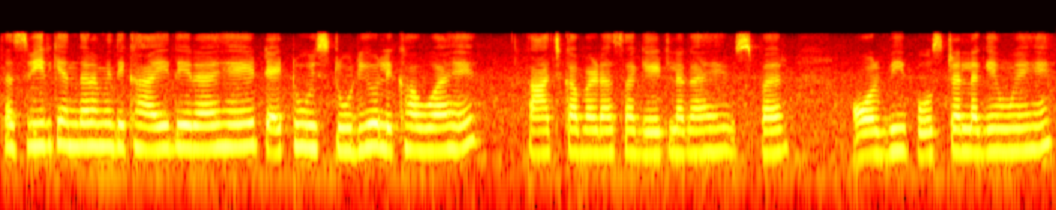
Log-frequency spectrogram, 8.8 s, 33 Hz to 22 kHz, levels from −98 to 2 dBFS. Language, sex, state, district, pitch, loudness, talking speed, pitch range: Hindi, male, Madhya Pradesh, Bhopal, 215 Hz, -15 LUFS, 190 wpm, 200-235 Hz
